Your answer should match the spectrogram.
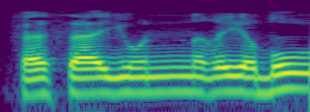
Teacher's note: نون ساكنة بعدها غين لا زيادة في زمن النون · Term: إظهار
